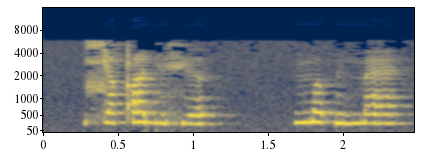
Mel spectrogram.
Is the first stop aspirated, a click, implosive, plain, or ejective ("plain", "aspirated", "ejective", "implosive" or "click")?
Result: ejective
